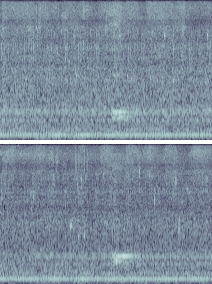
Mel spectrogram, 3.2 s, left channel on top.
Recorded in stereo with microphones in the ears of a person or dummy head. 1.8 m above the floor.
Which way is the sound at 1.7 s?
60° left (ahead or behind).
